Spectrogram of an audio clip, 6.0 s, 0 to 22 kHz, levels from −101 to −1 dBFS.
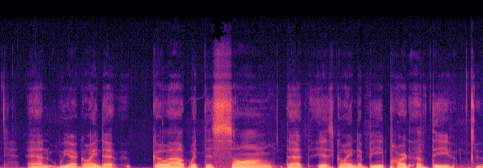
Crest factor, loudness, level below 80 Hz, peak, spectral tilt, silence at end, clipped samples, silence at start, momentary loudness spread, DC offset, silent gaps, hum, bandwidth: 16 dB; -19 LUFS; -36 dBFS; -2 dBFS; -7 dB/octave; 0 s; under 0.1%; 0.35 s; 7 LU; under 0.1%; none; none; 11 kHz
